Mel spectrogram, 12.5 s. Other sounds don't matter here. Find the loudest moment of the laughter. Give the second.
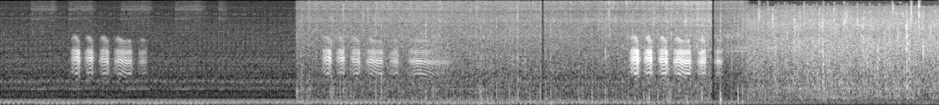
9 s.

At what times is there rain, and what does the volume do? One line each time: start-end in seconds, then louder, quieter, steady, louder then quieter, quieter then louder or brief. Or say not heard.
3.9-12.4 louder.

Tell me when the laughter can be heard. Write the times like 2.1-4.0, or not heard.
0.9-2.0, 4.2-6.0, 8.3-9.7.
